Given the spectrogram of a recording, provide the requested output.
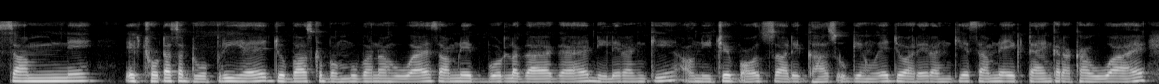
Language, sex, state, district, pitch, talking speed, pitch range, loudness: Hindi, male, Bihar, Supaul, 140 Hz, 205 wpm, 135-150 Hz, -18 LUFS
